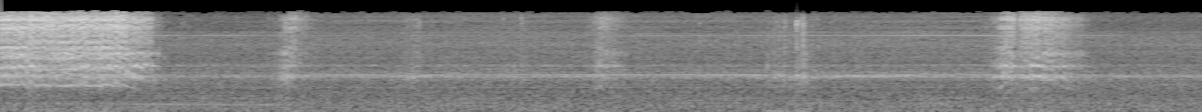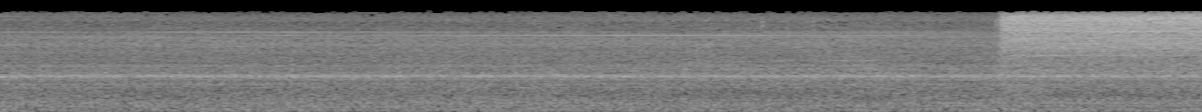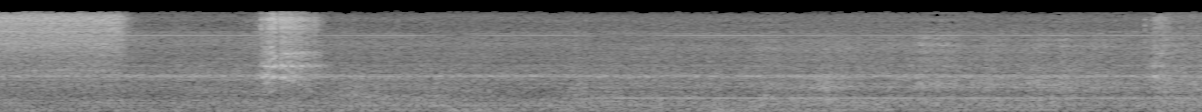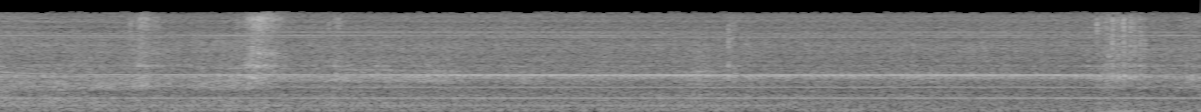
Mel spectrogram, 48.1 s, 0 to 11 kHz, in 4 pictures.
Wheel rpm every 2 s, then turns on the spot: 120, 10, 0, 10, 10, 20, 0, 0, 0, 0, 0, 0, 0, 10, 0, 0, 0, 0, 0, 10, 0, 0, 0, 10.
46-48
